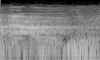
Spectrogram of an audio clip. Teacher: Zu mesti dikeluarkan lidah sedikit, menunjukkan perbezaan antara zal dengan zai. Zu mesti keluar sikit.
